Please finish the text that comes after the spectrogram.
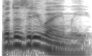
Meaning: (verb) present passive imperfective participle of подозрева́ть (podozrevátʹ); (noun) suspect
- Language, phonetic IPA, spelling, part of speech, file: Russian, [pədəzrʲɪˈva(j)ɪmɨj], подозреваемый, verb / noun, Ru-подозреваемый.ogg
